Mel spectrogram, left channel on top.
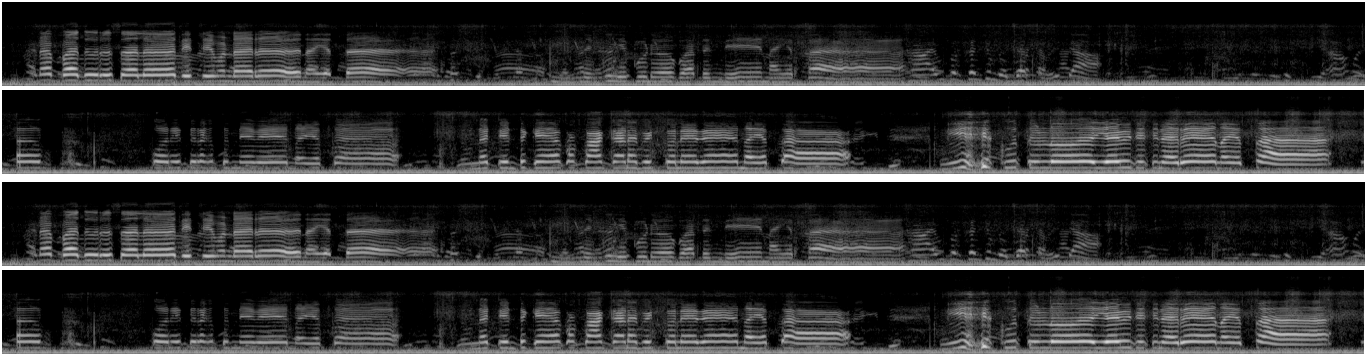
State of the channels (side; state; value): both; identical; correlation 1.00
